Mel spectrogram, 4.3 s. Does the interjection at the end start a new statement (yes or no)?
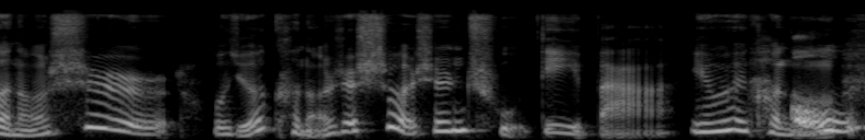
yes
